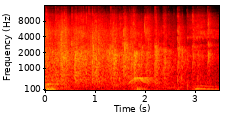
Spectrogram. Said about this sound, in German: Und geben wir einen riesen Applaus. Wow, cool.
